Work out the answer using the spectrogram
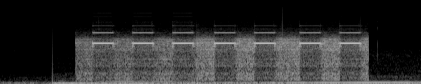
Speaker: short bits general exception error or such as a processor or graphic cards usually caused by a fault expansion card or a motherboard hardware issue or a damaged cpu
